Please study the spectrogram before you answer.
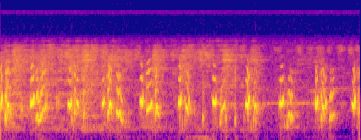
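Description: A guinea pig makes short, rolling 'krrr' bursts, repeated two or three times a second.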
